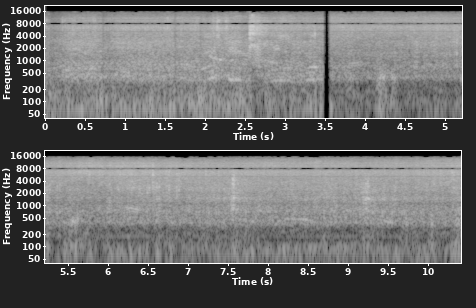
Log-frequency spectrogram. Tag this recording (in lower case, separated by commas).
engine, speech, vehicle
